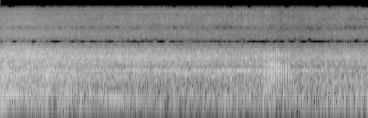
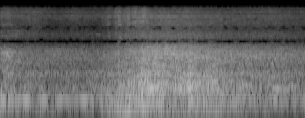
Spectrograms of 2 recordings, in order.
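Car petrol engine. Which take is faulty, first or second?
second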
